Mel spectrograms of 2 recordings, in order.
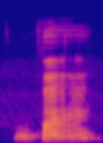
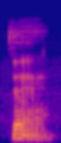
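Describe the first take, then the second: First: There with the vowel held longer; drawn-out there. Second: There short, stress at the start; clipped there. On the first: Teacher showing the possessive word, stretched. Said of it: "you emphasize the E and the I more". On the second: Teacher showing the location word, short and crisp. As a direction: hit the th and cut it short. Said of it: "the emphasis is more on the first syllable". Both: Shown as a demonstration.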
